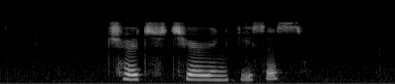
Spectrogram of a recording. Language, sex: English, female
